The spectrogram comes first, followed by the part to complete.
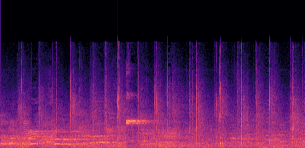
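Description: Shouting voices of spectators and coaches at a wrestling match, with frequent sharp knocks and thumps throughout and a brief high squeak about two and a half seconds in.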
